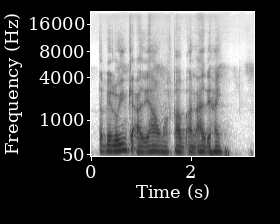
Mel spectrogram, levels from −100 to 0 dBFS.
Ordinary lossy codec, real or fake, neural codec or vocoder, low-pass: none; fake; codec, 44.1 kHz, 7.8 kbps, DAC; none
